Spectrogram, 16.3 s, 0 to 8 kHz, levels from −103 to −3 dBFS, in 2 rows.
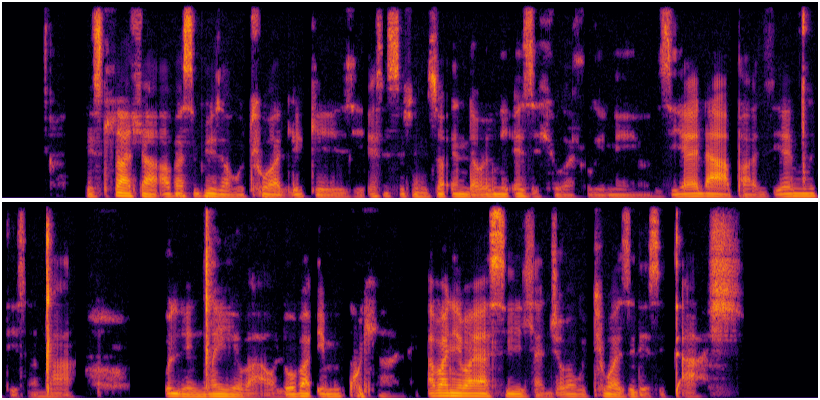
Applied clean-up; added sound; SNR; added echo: none; none; none; none.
